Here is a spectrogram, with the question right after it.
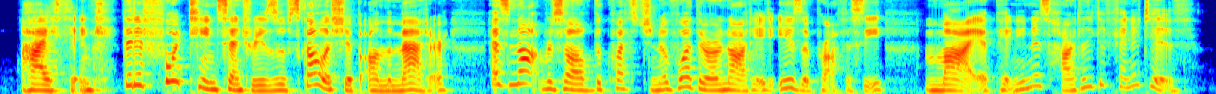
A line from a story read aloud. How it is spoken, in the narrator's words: Darva said dryly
